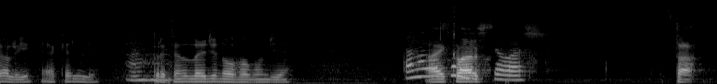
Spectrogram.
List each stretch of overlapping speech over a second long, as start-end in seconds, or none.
none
